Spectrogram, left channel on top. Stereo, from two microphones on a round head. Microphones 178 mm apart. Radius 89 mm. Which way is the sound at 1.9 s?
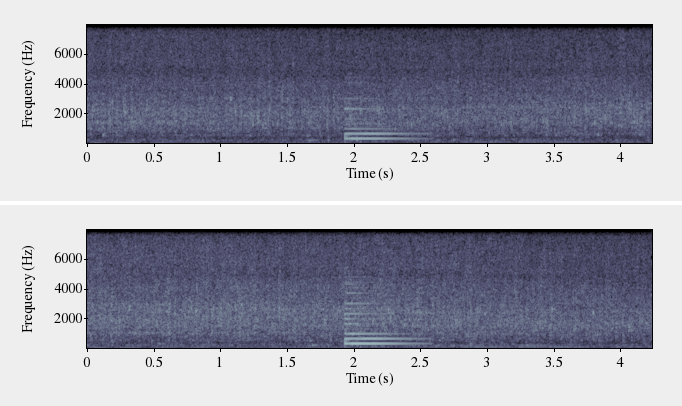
45° right (ahead or behind).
